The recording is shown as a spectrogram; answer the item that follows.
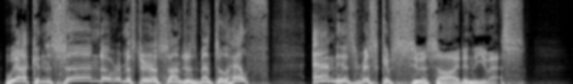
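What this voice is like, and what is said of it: Attempted English accent. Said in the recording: “Is that an English accent? I think so. I was trying. ... British accent you did.”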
